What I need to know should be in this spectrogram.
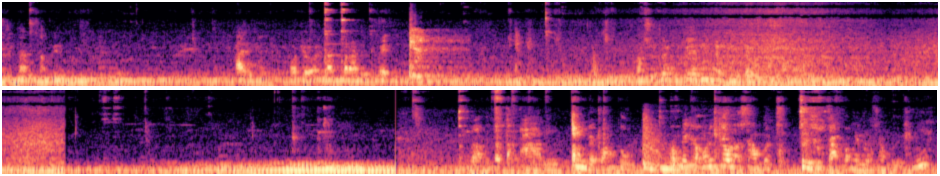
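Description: Another young woman answers calmly nearby.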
